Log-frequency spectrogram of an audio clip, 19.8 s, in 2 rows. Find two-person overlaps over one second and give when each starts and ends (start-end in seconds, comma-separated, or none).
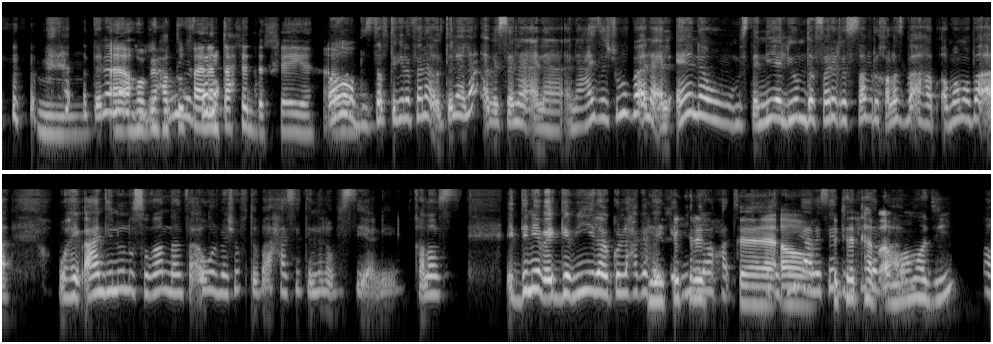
0.8-2.3, 16.3-19.0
